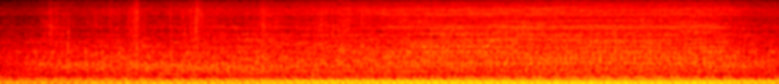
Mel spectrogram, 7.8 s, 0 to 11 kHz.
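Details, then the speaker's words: 2016 Ford 6.7 Power Stroke diesel, started with new batteries and loose terminals, heard near the disconnected downpipe: steady low diesel clatter at idle with an open, chuffing exhaust note: exhaust leak at disconnected downpipe. "it's got a little bit of an exhaust leak so it's not too loud back here"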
